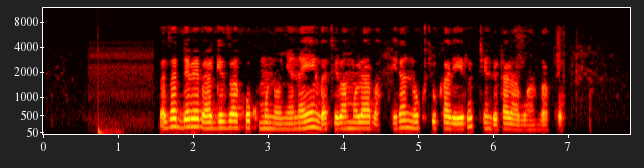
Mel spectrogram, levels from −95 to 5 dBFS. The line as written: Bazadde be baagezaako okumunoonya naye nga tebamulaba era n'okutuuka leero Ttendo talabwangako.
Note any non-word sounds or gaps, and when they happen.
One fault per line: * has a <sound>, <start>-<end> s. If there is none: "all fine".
* has a thud, 0.7-1.1 s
